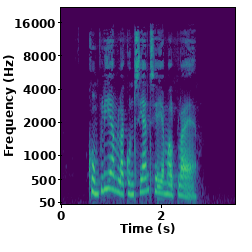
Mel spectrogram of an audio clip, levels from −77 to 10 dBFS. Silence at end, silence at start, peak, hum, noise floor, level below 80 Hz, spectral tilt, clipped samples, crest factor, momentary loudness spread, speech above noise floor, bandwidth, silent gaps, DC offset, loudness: 0.75 s; 0.55 s; -4 dBFS; none; -69 dBFS; -58 dBFS; -3.5 dB/octave; under 0.1%; 16 dB; 5 LU; 52 dB; 16 kHz; none; under 0.1%; -18 LUFS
